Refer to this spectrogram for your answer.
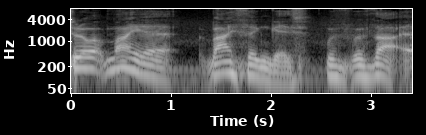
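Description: Audible room echo follows a man whose speech swings very widely in pitch at a moderate pace. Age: 30s. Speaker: football podcast co-host. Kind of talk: casual chat.

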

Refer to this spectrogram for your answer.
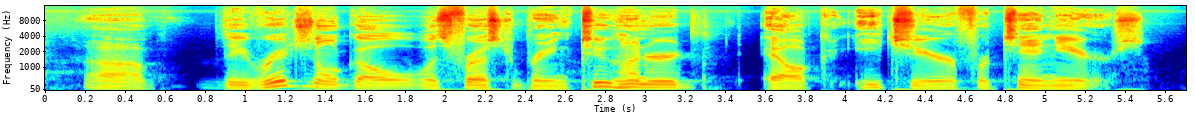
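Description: A man speaks in a Kentucky accent at a medium pitch. His pace is moderate and his pitch variation is ordinary. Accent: Southern US (Kentucky). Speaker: retired state wildlife commissioner. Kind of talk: casual interview. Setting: studio conference room.

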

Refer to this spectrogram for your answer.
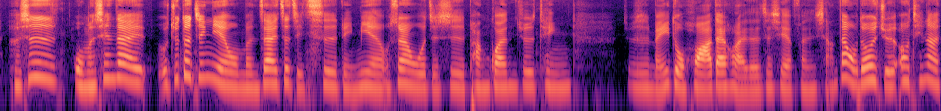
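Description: A woman talks at a fairly quick pace with lively intonation, her medium-pitched voice an ordinary speaking voice. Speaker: chief editor and show planner. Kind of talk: casual chat. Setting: studio.

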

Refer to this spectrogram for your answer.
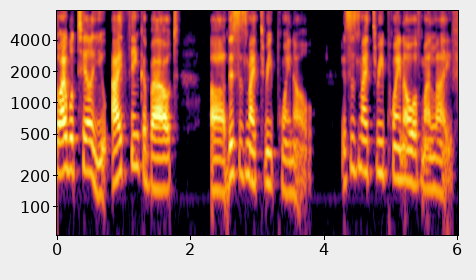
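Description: In a very clean recording with a silent background, a woman with a normal speaking voice talks at a moderate pace, her medium pitch moving with lively intonation. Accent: American. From US Midwest, Milwaukee. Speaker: community leader and former university administrator. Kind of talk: interview conversation.

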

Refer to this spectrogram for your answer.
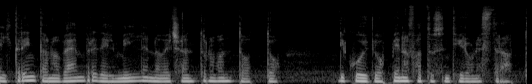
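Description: A woman's somewhat breathy voice, dark and mellow in tone and solemn. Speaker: true crime podcast narrator. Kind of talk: dramatic true-crime narration. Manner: grave, suspenseful, measured storytelling; solemn, matter-of-fact tone on violent details.

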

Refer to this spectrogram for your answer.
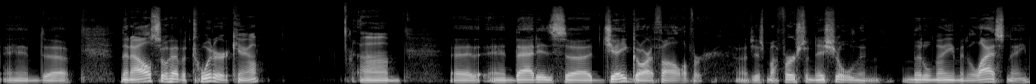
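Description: A man at a moderate pace with ordinary pitch variation and long, frequent pauses. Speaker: religious podcast host. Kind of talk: casual announcement. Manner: halting, many fillers.

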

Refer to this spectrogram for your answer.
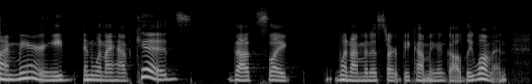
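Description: At a fairly quick pace, an unremarkable speaking voice shows ordinary pitch variation, with a dry, close sound with no echo on a very clean recording with a silent background. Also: woman. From Tallahassee, Florida. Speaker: schoolteacher. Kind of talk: casual chat.

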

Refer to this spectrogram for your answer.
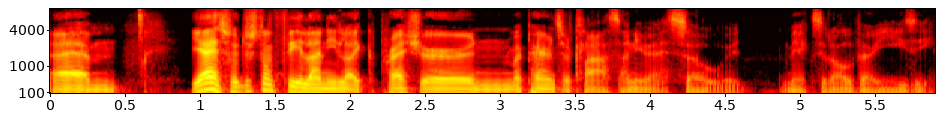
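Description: Over a silent background in a very clean recording, a man with an Irish accent talks at a very fast pace in a very deep, low voice, with very wide pitch swings and big swings in loudness. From Ireland. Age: 30s. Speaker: actor and voiceover artist. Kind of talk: casual chat.

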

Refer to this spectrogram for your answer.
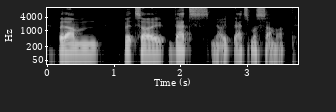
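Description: On a very clean recording with a silent background, a man with an Australian accent sounds dry and close, with no echo. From Australia, Melbourne. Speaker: podcast host. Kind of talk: casual chat.

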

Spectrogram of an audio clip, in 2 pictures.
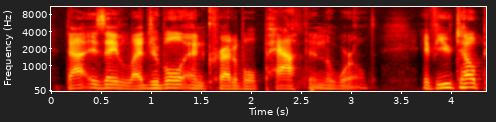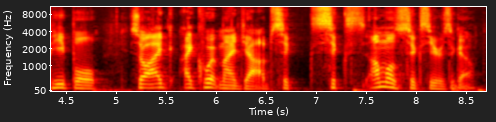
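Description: An unremarkable speaking voice from a man with an American accent, medium pitch, moderate pace, and ordinary pitch variation, in a very clean recording with a silent background. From US East Coast. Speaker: author. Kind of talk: casual interview conversation.

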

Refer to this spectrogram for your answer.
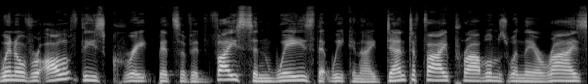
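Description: Her pitch fairly low, a woman speaks with very wide pitch swings. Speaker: podcast host. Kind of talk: interview.

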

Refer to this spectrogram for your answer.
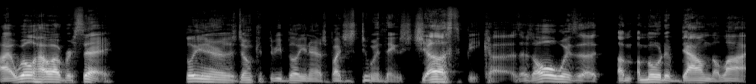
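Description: In a normal speaking voice at medium pitch, a man talks at a fairly quick pace with lively intonation, and the sound is dry and close with no echo. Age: 40s. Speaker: basketball podcast host. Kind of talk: casual chat.

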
